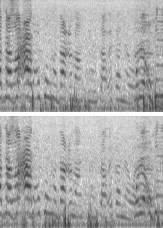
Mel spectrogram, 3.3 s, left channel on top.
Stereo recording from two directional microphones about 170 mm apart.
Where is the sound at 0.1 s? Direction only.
5° right (ahead or behind).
